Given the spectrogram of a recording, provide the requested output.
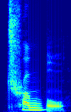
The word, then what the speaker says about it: trouble: followed by B the the B sound of trouble so there's no your teeth should not touch your lower lip so travel and trouble so your lips should come together when you pronounce that b sound trouble trouble travel trouble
